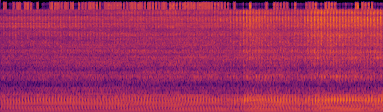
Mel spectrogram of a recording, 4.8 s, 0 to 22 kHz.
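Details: Old John Deere JX-75 mower, previously flooded by over-choking, choked once: even single-cylinder beat firming up as the blade takes mowing load, no misses; running healthy.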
